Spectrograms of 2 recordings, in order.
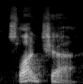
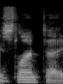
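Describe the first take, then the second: First: The word ends with a 'cha' sound. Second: The word ends with a plain 'ta' sound. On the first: The speaker calls it right. "It's slancha" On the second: The speaker calls it wrong. "I would say slanta. And they're like, that's not how you say it"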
